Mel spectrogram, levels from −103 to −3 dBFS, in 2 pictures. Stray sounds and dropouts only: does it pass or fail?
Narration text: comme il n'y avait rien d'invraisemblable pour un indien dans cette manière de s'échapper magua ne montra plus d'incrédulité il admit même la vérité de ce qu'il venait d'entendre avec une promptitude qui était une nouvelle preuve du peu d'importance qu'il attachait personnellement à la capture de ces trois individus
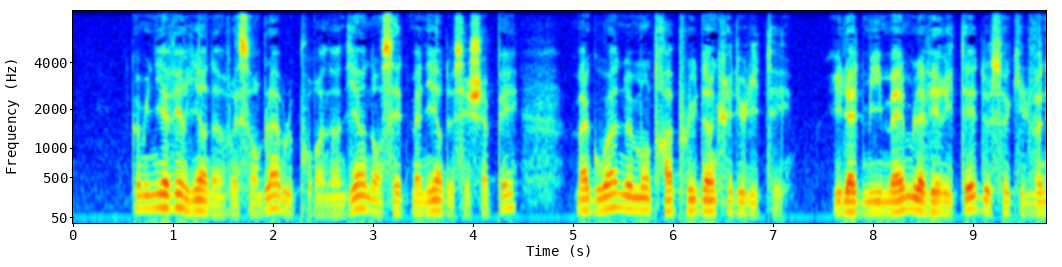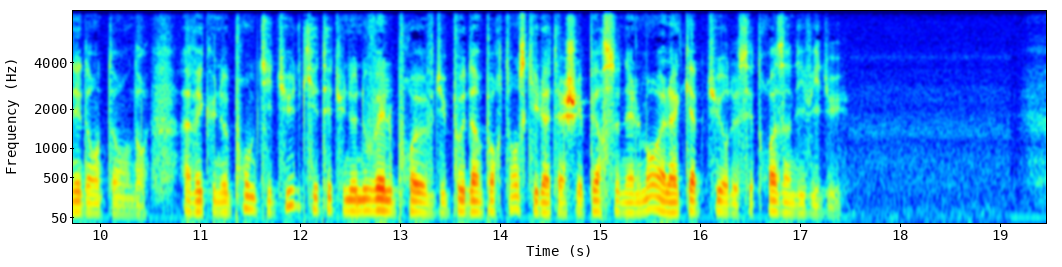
pass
